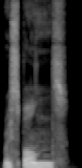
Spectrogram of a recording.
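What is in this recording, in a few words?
"responds", British English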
